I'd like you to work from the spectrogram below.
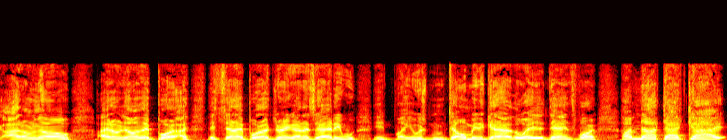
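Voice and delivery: high, loud frantic denial; desperate drunk protest. Retold or imitated. Dragged-out drunk protesting to his staring buddies, high and frantic. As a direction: plead your innocence, near hysterical.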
